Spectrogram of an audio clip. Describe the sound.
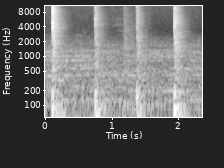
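Four firm, evenly spaced knocks on a wooden table, moderately loud, tapped out in a slow steady rhythm imitating the sure footsteps of a father coming in after putting the key in the door.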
